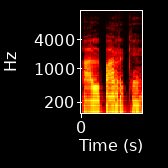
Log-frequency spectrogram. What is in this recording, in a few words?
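Spanish, to the park, male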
